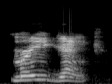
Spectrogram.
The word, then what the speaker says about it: Mrigang: Say the first part, first syllable. – Mrigang. – Mrigang. – Yes, that's right.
